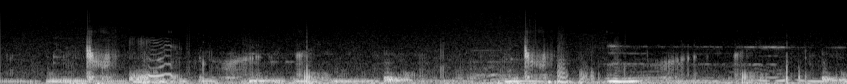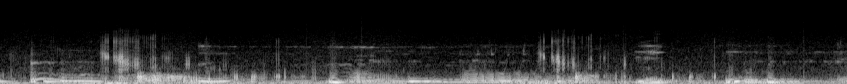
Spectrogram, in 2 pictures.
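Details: Empty stomach growling (borborygmi), heard close up: continuous loud, low rumbling and gurgling with squeaky, whining swoops; normal gut activity.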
